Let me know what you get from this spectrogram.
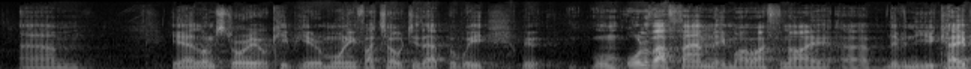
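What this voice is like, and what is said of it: British accent. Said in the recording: “As you can tell from my accent, I'm not from around these parts. I'm a Brit”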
